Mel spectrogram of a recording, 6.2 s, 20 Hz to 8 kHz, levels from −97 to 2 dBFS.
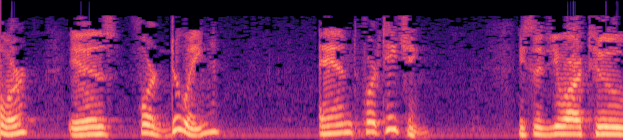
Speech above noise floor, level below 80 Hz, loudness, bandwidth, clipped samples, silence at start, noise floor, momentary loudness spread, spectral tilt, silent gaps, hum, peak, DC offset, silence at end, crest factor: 31 dB; -56 dBFS; -13 LUFS; 5.8 kHz; under 0.1%; 0 s; -42 dBFS; 12 LU; -10.5 dB/octave; none; none; 0 dBFS; under 0.1%; 0 s; 14 dB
